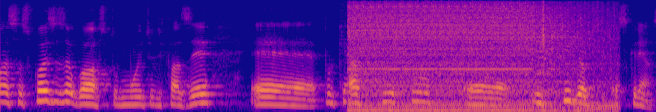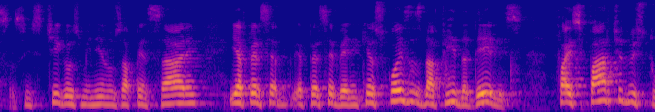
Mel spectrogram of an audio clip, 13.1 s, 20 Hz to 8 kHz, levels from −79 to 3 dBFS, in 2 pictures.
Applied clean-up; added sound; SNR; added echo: none; Car; 3 dB; reverberation time 0.6 s.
